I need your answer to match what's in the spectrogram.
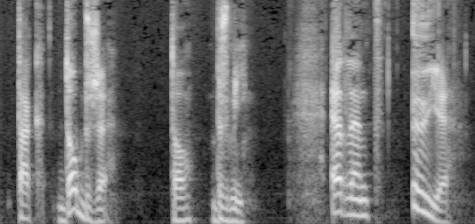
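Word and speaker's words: Øye: Odpowiedziałem, Erlend Öje. – Öje, yes, Öje, very good, very good.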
